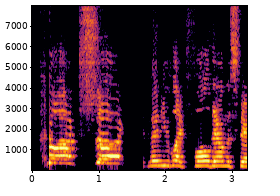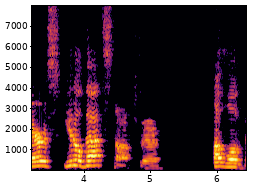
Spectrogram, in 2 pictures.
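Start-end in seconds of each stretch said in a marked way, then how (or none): 0.1-1.4 mock pained yell. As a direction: yelp it like you just hit your head on a lamp. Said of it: "hit your head on a lamp".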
